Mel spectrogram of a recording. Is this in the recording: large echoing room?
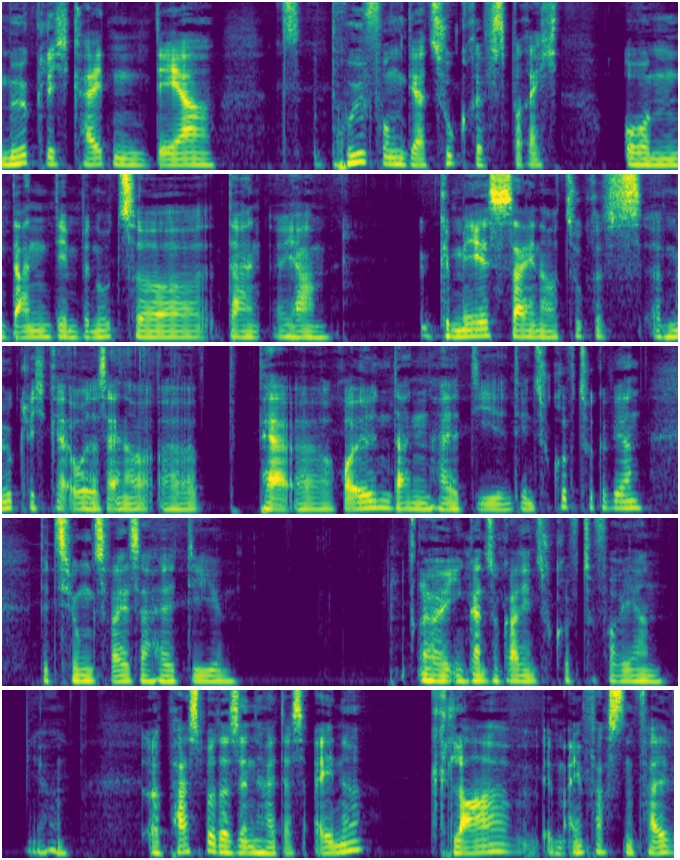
no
